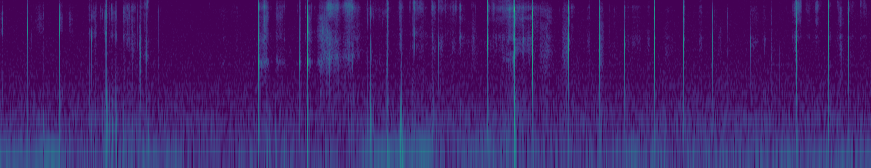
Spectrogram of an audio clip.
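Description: Long fingernails tap and scratch the surface of a small white plastic earphone inline remote held in the fingers. About twenty sharp, bright, dry clicks ring out with no tail, mixed with brief soft scratching between them, all at a quiet level.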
